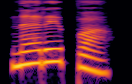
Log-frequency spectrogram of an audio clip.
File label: "ನೆರಪು", kannada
